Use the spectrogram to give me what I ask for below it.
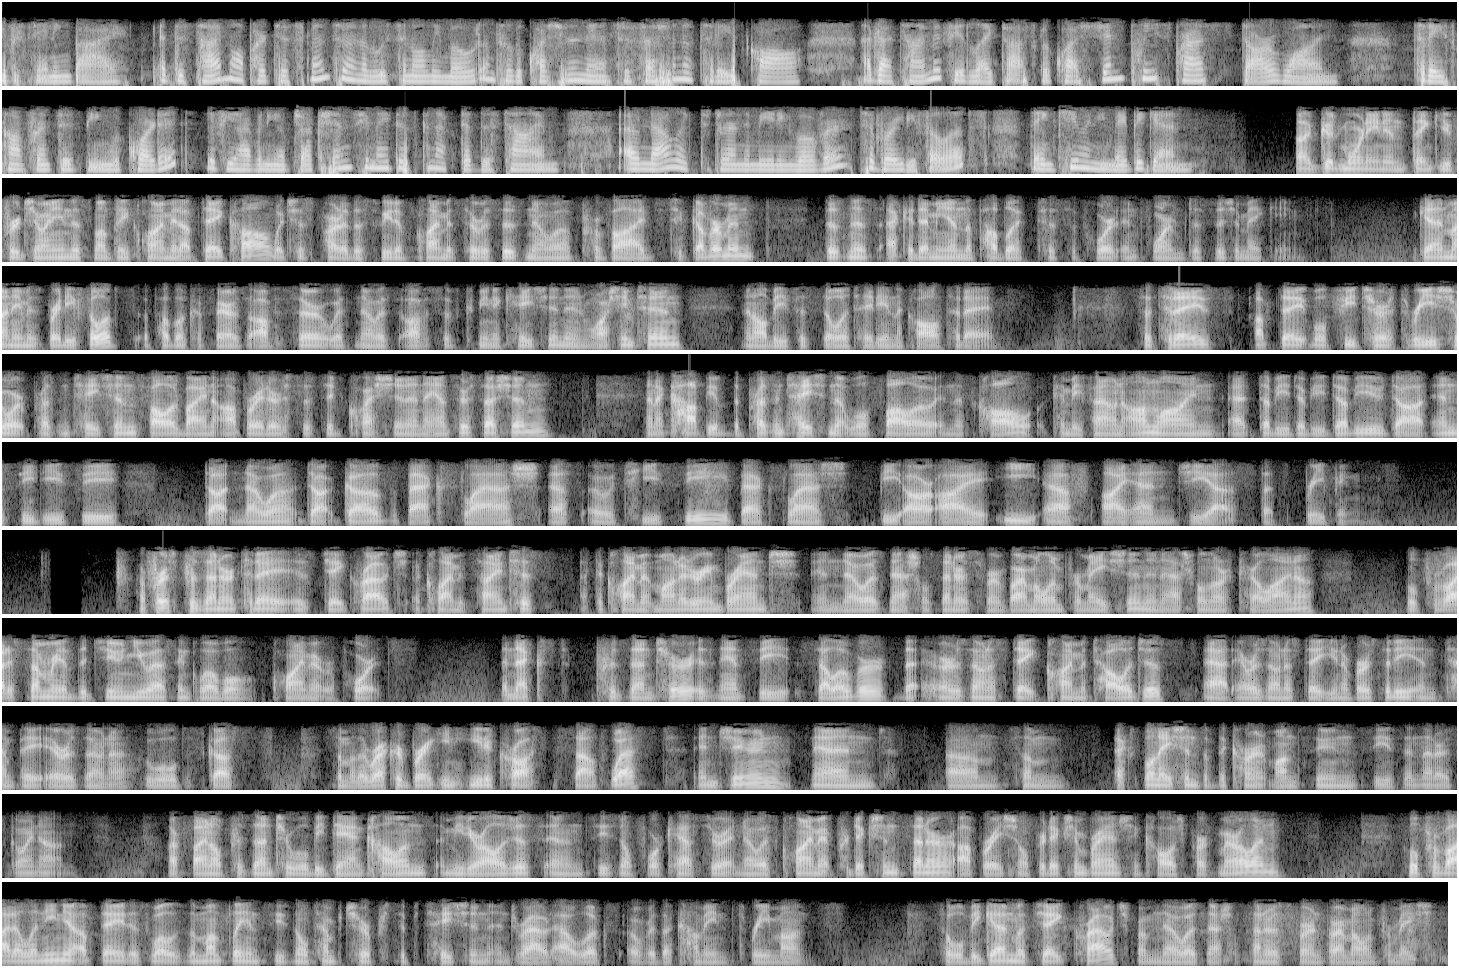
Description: Experts to hold media teleconference on climate conditions for U.S. and globe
